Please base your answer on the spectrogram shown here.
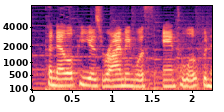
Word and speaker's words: Penelope: I can't wait for someone to pronounce Penelope is rhyming with antelope and envelope.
